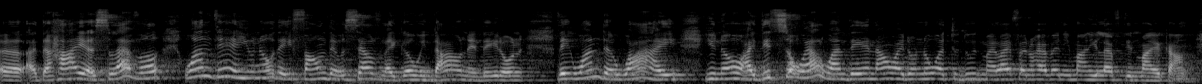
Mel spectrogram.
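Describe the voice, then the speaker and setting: Speaking in a Romanian accent at a moderate pace, a woman uses a high pitch and lively intonation, with audible room echo and noticeable background noise. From Romania (northern Transylvania). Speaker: spiritual speaker. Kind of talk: lecture.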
